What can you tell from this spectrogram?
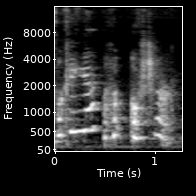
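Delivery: very high, softened mock acceptance; gullible agreement. Mocking her own drunken acceptance.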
